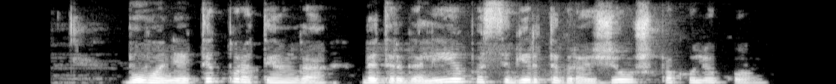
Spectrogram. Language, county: Lithuanian, Šiauliai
